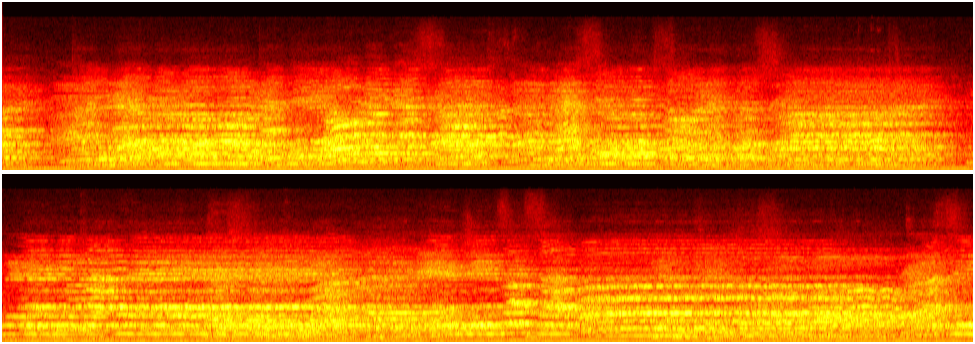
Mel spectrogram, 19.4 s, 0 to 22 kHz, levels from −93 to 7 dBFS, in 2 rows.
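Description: Nothing goes wrong anywhere in this recording, with no dropouts, glitches or other faults to point to at any moment.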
